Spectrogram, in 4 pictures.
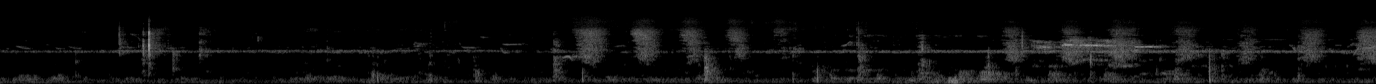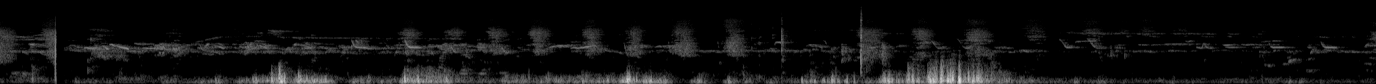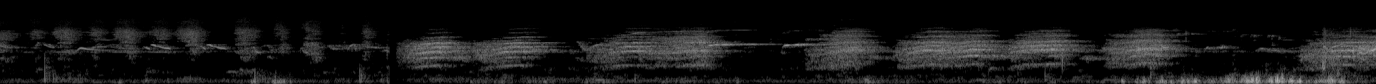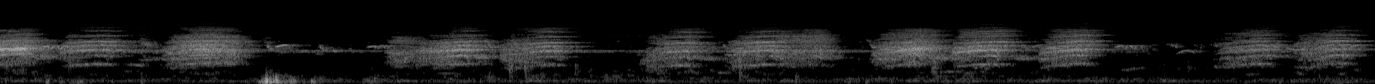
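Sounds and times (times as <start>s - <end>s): bird chirps: 0.0s - 55.0s
rough bird calls: 0.0s - 55.0s.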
